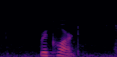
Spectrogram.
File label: female Speech; matlab; deeplearning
